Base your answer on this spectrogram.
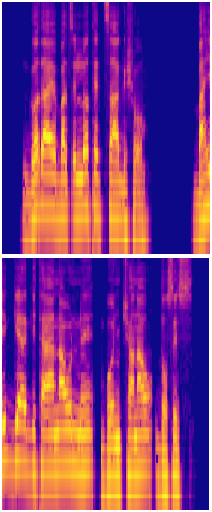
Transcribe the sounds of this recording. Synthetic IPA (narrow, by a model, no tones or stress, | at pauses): ɡɔd̪ɐjbɐt͡sʼɪlːɔt̪ɛt͡sːaːɡɪʃɔ̰ | bɐhɪɡːɪjaɡɪt̪ɐjɐnɐwnːɛbɔnt͡ʃːɐnɐwd̪ɔsɪs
